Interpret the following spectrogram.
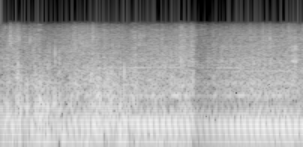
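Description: Golf cart running along at speed, a steady low drone that eases off briefly about halfway through, with wind buffeting the microphone.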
